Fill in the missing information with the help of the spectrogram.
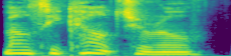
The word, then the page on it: multicultural: British English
